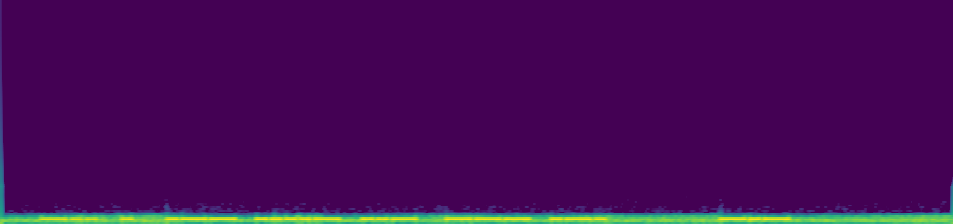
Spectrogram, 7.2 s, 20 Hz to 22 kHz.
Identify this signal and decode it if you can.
Morse code, heard as a keyed tone, about 22 wpm, 580 Hz, with radio noise. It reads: DE W4UOR K
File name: NAQPCW-8-2009 / W1UJ NAQP CW 09 1800Z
